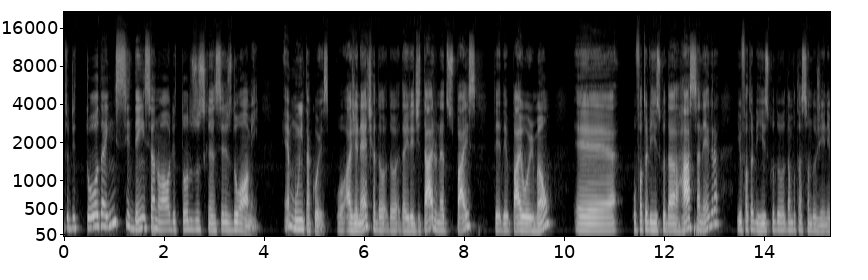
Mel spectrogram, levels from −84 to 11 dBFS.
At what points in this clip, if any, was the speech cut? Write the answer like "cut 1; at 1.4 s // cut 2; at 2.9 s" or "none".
cut 1; at 5.3 s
